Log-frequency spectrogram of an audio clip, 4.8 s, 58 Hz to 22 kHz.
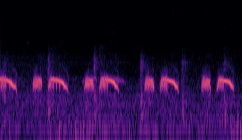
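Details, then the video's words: Spotted dove in a 2024 singing match, 'Thúc kèm Bo' style: clear repeated phrases of a short coo and a longer coo that slides downward, evenly spaced about a second apart. "Cọp Víp 2024, Bài lối Thúc kèm Bo tráo trở nước như chim ngoại"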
